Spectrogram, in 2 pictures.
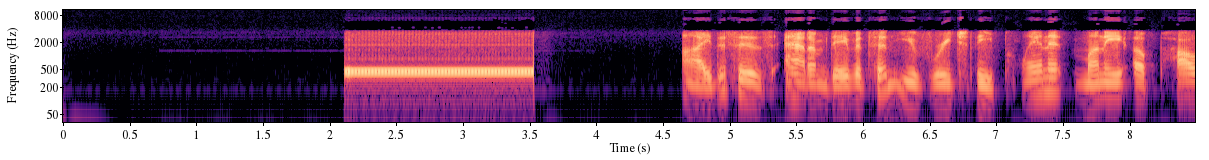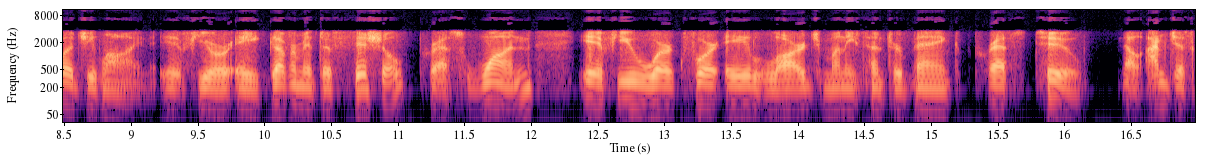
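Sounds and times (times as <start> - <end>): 
steady telephone line tone: 2.1 - 3.6
speech: 4.8 - 16.9.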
